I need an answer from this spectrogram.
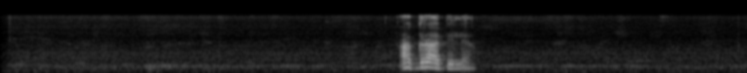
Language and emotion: Russian, neutral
